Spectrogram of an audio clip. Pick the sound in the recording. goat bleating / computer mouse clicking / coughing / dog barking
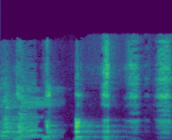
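coughing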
